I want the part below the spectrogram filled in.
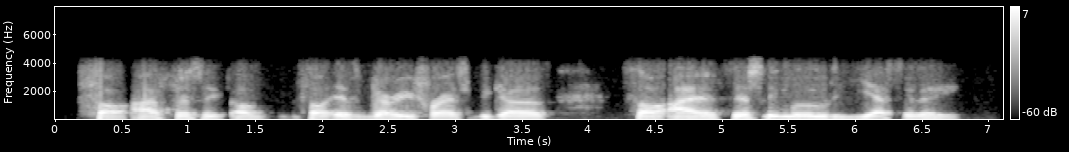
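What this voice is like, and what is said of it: Lost voice from yelling, hoarse. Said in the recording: “I lost my voice. I've been, you know, between all that yelling”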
